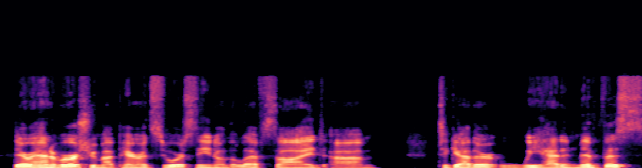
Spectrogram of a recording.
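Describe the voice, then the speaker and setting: Against a quiet background, a man with an American accent and a fairly low pitch talks at a moderate pace with ordinary pitch variation. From US South, Arkansas. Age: 60s. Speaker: concert pianist and host. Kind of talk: webinar presentation.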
